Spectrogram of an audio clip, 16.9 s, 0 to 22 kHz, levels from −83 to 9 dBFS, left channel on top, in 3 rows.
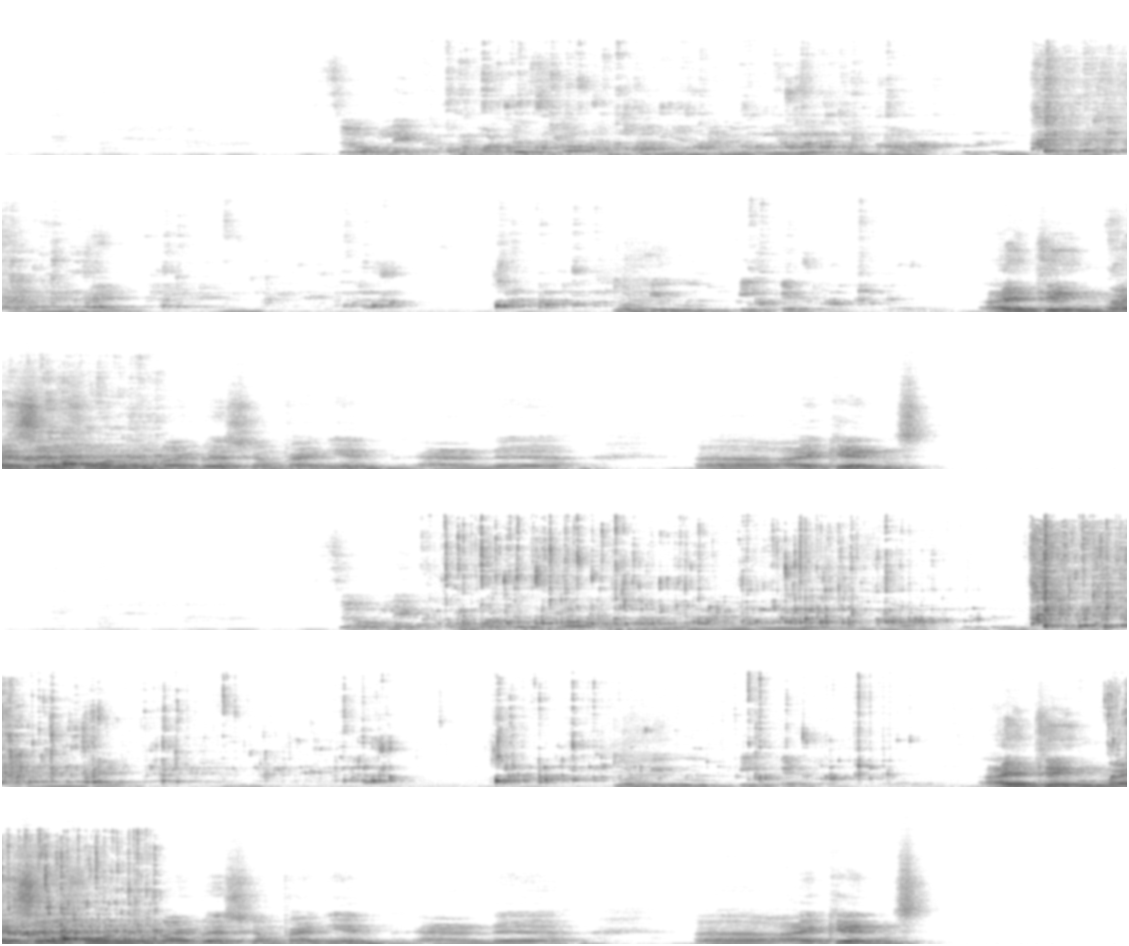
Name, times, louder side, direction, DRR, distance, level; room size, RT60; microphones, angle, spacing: voice 1, 1.7-6.9 8.2-8.3 8.7-9.8 14.0-14.1, left 1 dB, 25° left, 0.9 m, -46 dB
sound 1, 2.1-7.6 8.1-10.2 11.1-12.1, right 5 dB, 70° right, 0.4 m, -38 dB
voice 2, 10.5-14.4 14.7-15.8, right 1 dB, 20° right, 0.6 m, -34 dB
2.7 x 2.7 x 3.1 m
head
